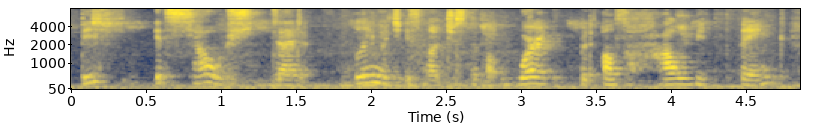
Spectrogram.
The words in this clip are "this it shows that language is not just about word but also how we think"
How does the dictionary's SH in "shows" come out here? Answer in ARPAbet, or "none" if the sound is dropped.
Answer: S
